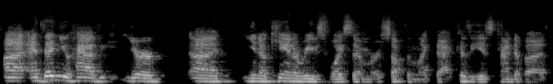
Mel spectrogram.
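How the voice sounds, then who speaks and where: A man co-hosting a podcast, talking casually and haltingly as he thinks his way through his picks aloud. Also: mid-range voice, fairly even intonation, a bit bright. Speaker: podcast host. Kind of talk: casual chat, presenting a list of casting picks.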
